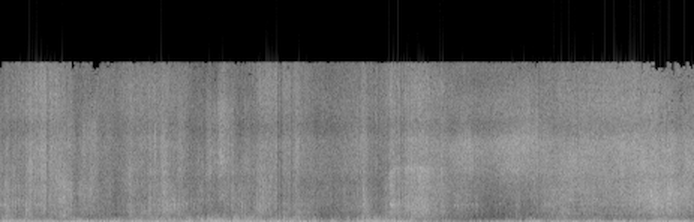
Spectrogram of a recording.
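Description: Skis scrape and hiss over snow close by.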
